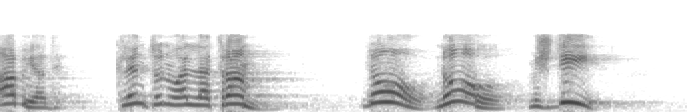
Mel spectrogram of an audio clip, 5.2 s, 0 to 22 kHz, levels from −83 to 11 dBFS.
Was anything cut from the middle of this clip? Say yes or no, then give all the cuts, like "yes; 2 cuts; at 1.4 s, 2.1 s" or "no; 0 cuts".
no; 0 cuts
